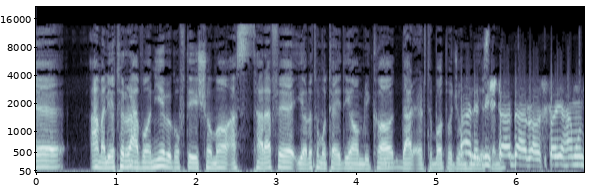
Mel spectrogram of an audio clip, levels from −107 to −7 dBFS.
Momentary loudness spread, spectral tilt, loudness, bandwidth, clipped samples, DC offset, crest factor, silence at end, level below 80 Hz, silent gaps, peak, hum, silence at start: 5 LU; -5.5 dB/octave; -24 LUFS; 13.5 kHz; under 0.1%; under 0.1%; 16 dB; 0 s; -48 dBFS; none; -8 dBFS; none; 0 s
